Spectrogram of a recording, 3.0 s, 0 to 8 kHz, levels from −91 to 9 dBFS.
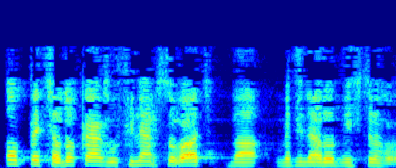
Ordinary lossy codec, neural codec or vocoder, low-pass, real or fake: MP3, 24 kbps; codec, 24 kHz, 1 kbps, SNAC; 7.2 kHz; fake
